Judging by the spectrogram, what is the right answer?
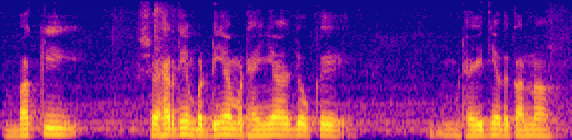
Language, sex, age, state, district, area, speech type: Punjabi, male, 45-60, Punjab, Fatehgarh Sahib, urban, spontaneous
